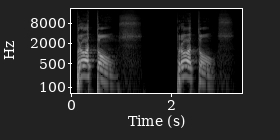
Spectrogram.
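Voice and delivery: prótons with PRÓ loud and drawn out; stress on first syllable. Shown as a demonstration. Teacher showing students an example, stressed PRÓ in prótons. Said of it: "é uma paroxítona".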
